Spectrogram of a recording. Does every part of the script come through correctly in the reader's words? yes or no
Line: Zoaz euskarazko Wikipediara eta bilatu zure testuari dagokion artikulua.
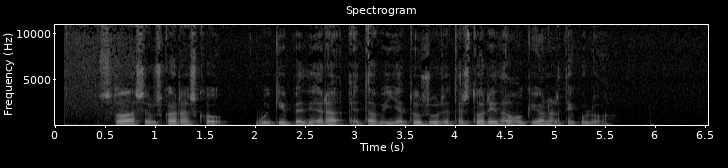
yes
